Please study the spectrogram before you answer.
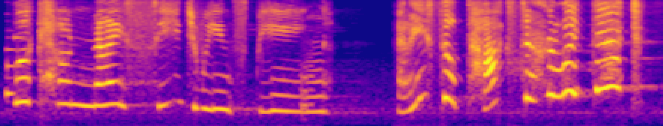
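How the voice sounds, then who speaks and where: Tiny fairy sidekick, squeaky high, bouncy, excitable, outspoken. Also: female voice, unhurried, very noisy, heavily acted. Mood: chirpy. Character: small chirpy fairy-like companion girl, excitable. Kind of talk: game voice acting.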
